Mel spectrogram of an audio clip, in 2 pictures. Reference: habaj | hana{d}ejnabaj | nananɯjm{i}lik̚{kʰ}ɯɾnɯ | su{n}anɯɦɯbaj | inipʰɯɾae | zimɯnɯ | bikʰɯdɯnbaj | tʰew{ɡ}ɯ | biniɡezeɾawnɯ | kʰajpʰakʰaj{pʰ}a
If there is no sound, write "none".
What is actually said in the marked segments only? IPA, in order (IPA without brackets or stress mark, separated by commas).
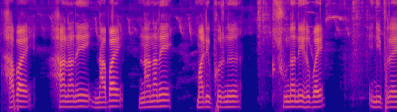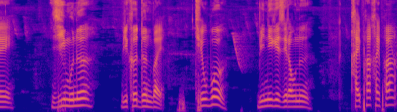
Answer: n, a, pʰ, n, b, pʰ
